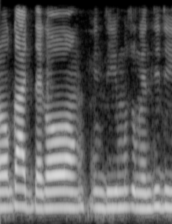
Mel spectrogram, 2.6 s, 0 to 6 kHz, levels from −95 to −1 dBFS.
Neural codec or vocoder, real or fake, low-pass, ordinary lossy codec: none; real; 5.4 kHz; none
